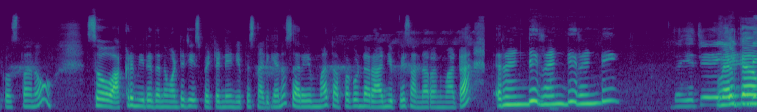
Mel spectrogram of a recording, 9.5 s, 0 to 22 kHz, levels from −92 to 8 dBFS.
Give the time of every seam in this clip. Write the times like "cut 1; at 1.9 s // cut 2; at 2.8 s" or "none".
cut 1; at 6.0 s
